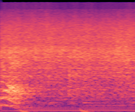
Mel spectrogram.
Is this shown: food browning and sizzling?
yes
